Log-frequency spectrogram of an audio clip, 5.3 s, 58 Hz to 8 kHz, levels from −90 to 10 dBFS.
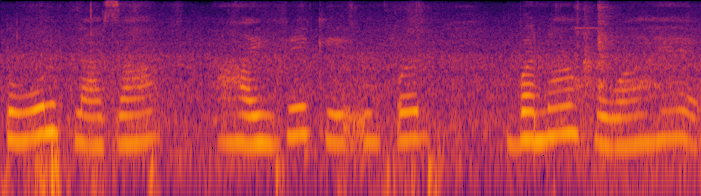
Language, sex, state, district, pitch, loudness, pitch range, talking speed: Hindi, female, Punjab, Fazilka, 230 Hz, -18 LUFS, 220-245 Hz, 90 wpm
